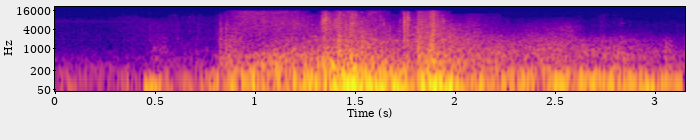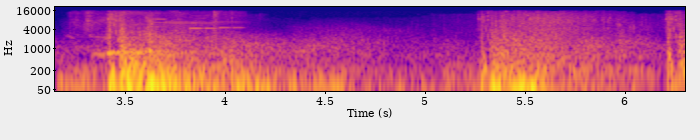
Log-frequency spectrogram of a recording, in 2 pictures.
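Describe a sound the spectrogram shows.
Gunshots crack and echo.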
